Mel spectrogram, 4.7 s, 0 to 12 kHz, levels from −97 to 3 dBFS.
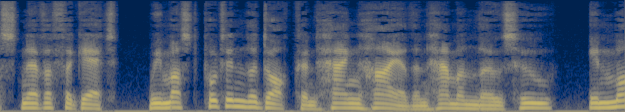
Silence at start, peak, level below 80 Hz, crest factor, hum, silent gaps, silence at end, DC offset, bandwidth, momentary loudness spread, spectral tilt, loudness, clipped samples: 0 s; -10 dBFS; -58 dBFS; 14 dB; none; none; 0 s; 0.8%; 12 kHz; 4 LU; -6 dB/octave; -24 LUFS; under 0.1%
